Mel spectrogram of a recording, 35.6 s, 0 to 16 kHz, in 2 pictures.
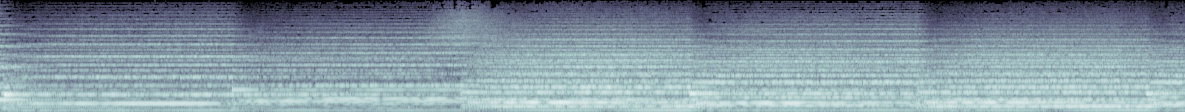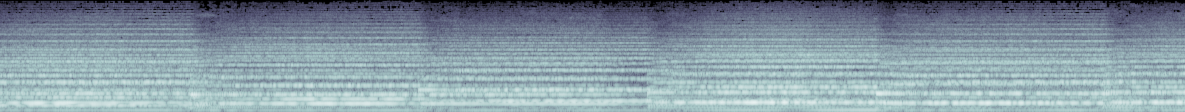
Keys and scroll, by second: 29.0 ctrl+space, 34.7 ctrl+a.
